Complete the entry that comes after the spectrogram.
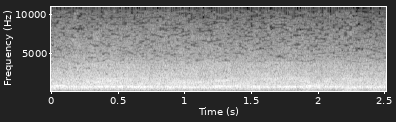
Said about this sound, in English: As the crowd is chanting, Bray's going to kill you.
